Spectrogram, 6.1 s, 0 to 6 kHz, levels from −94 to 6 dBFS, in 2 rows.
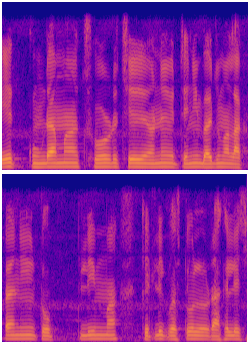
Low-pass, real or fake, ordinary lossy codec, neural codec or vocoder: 5.4 kHz; real; none; none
